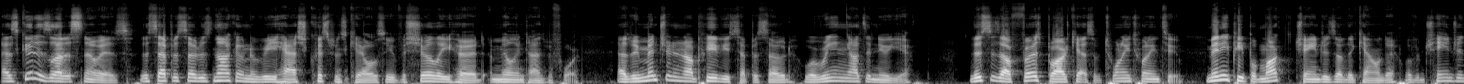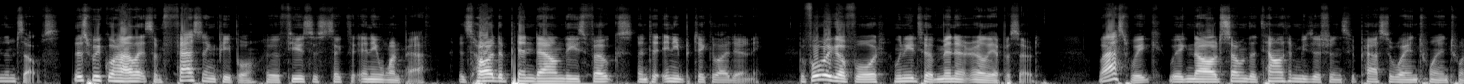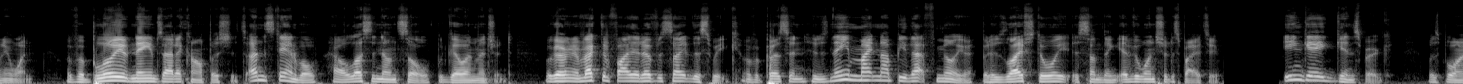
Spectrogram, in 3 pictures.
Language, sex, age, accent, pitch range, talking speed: English, male, 30-49, American, 105-140 Hz, 210 wpm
